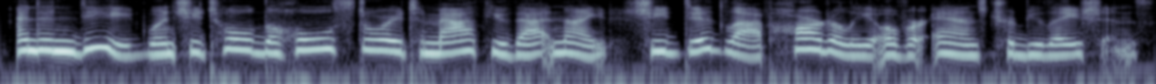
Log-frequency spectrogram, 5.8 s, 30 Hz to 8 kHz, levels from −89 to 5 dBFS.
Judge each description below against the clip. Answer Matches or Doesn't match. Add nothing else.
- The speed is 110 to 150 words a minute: Doesn't match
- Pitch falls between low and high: Doesn't match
